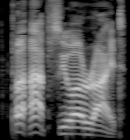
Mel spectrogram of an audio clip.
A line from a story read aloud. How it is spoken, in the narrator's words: Blackheart laughed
